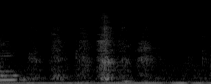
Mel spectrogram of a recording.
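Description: Kitchen knife slicing through a green bell pepper onto a cutting board, in a quiet series of short cutting strokes, about three a second.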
